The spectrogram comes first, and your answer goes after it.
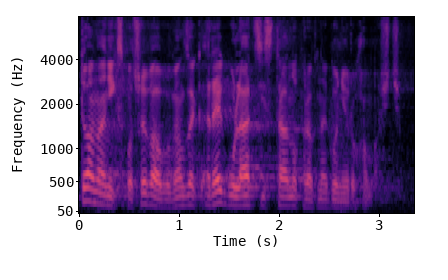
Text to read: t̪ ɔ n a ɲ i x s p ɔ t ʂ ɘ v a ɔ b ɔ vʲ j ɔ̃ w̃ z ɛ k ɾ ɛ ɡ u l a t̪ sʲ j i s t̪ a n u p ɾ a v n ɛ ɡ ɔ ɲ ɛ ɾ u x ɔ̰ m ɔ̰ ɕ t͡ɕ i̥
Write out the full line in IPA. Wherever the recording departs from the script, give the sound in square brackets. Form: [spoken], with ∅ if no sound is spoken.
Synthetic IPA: t̪ ɔ n a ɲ i x s p ɔ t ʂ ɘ v a ɔ b ɔ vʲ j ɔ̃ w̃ z ɛ k ɾ ɛ ɡ u l a t̪ sʲ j i s t̪ a n u p ɾ a v n ɛ ɡ ɔ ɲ ɛ ɾ u x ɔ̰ m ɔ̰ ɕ t͡ɕ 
